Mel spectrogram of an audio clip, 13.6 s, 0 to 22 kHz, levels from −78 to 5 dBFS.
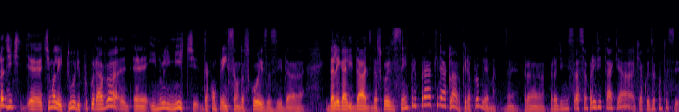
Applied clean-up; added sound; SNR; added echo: none; none; none; none.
